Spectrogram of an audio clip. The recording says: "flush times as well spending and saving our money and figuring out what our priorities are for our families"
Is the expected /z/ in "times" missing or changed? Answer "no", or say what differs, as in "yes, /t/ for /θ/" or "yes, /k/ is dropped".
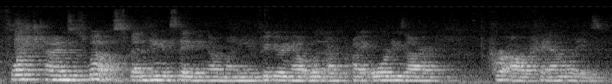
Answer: no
